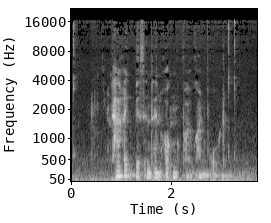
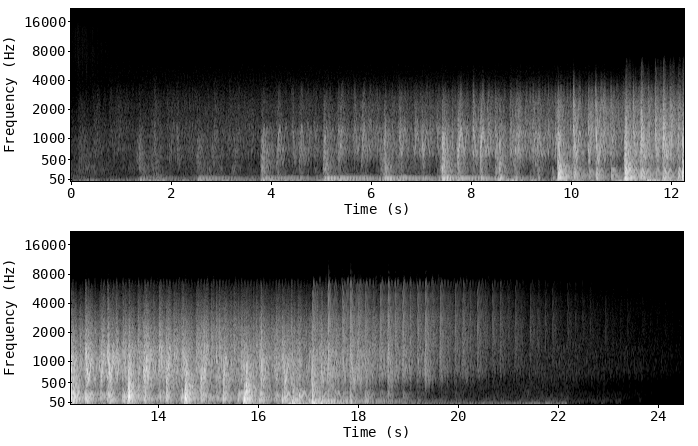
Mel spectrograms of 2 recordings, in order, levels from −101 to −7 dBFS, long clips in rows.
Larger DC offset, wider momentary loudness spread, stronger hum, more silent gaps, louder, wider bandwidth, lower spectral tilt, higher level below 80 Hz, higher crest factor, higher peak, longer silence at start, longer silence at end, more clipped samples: neither; about the same, 21 LU vs 23 LU; neither; neither; about the same, -28 LUFS vs -27 LUFS; first, 17 kHz vs 7 kHz; second, -5.5 dB/octave vs -9 dB/octave; about the same, -42 dBFS vs -38 dBFS; second, 18 dB vs 28 dB; second, -10 dBFS vs -2 dBFS; second, 0 s vs 1.4 s; second, 0 s vs 4.1 s; neither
